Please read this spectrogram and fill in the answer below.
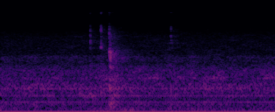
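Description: A single computer mouse click a little before a second in, opening a dropdown menu, over a faint steady low hum.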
